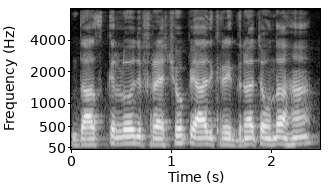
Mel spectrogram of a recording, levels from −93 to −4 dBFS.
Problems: background sounds at intervals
